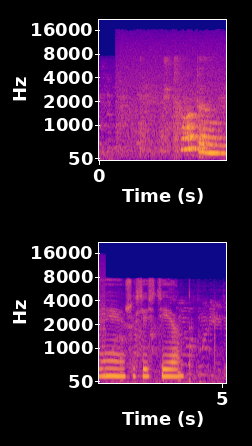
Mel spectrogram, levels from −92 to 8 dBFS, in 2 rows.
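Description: A switch to a distant microphone runs from 0.33 to 2.64 s. The speech abruptly turns roomy, hollow and thin in the bass, with room noise rising to roughly 20 dB below it while the speech level stays about the same. The close microphone likely dropped out, leaving a farther pickup.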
